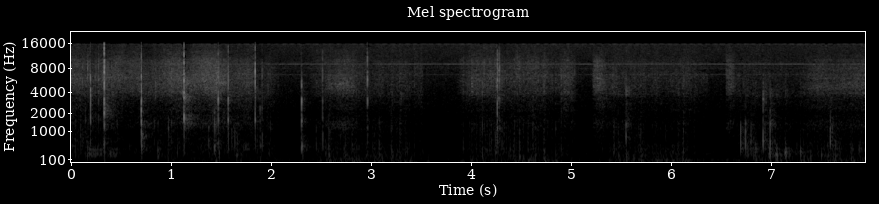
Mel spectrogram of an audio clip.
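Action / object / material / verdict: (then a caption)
scrape / cable-knit wool sweater / knitted fabric / none. Fingertips with long painted nails scratch and rub across a folded cream cable-knit sweater of soft knitted fabric lying flat. The result is a quiet, steady, scratchy rustle with a bright, airy hiss, broken by sharp, dry nail ticks that die away instantly.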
